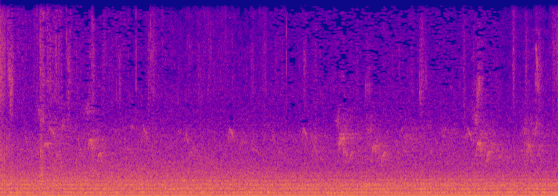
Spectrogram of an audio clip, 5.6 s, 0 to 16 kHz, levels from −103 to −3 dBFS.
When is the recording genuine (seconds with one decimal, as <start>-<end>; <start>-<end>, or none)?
0.0-1.7; 2.7-5.0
